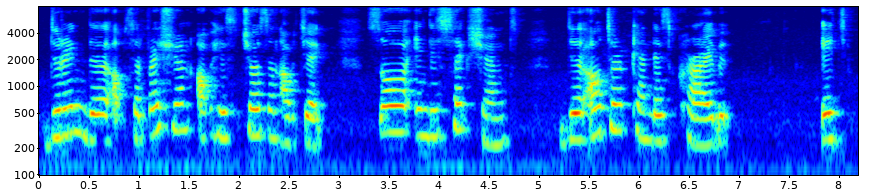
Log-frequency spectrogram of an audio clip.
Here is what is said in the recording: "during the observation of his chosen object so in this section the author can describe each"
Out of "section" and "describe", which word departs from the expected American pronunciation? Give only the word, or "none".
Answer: none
